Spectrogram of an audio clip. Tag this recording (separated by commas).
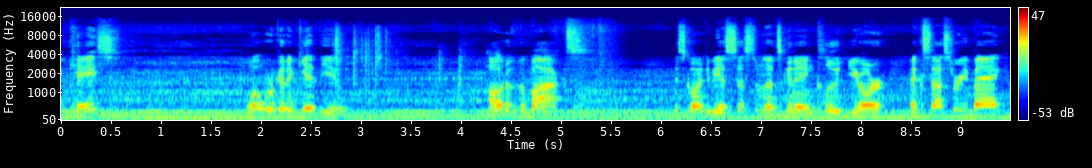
Speech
